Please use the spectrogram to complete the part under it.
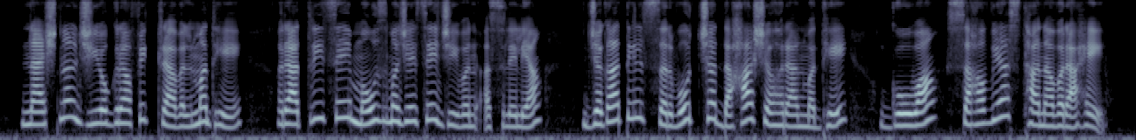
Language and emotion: Marathi, neutral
